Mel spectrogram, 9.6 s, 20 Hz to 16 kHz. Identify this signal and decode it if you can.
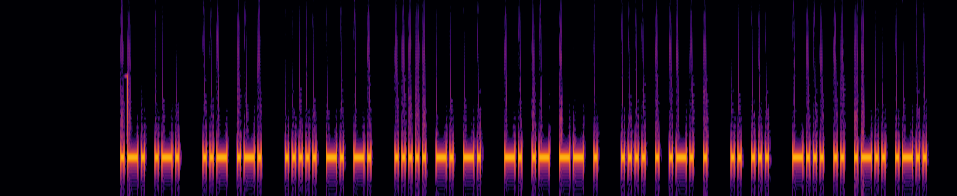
Morse code, heard as a keyed tone, about 36 wpm, 690 Hz. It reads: RR UR 5NN 5NN NAME HERE IS BILL
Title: SOTA QSO Practice 35wpm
